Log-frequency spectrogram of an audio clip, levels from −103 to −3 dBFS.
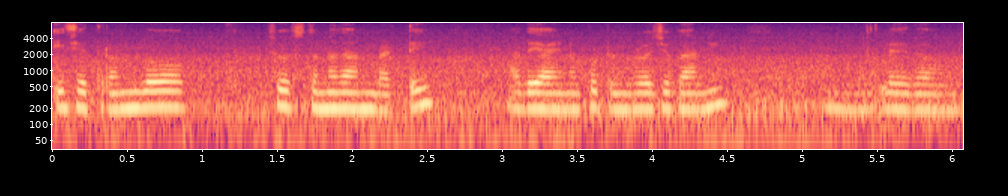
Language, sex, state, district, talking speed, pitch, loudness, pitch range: Telugu, female, Andhra Pradesh, Krishna, 120 wpm, 195 Hz, -16 LUFS, 190-205 Hz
